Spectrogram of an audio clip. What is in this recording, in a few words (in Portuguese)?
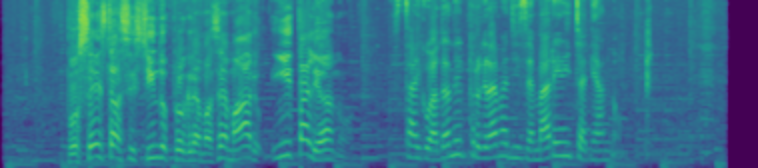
vinheta italiano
